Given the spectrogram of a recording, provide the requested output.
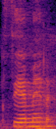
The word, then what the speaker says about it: salmon: to hear this but the l and salmon is silent okay i'm so glad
